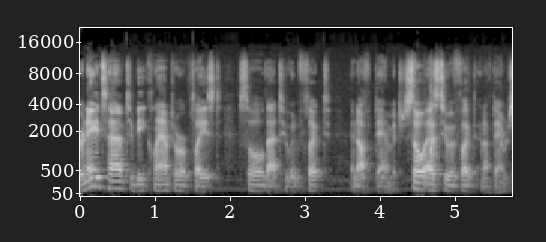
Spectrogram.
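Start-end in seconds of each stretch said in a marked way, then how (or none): none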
